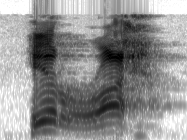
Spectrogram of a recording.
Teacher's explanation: بسم اللہ الرح یعنی یہاں را کو موٹا کریں گے کیونکہ را پہ جو ہے زبر ہے، را مشدد پہ زبر ہے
